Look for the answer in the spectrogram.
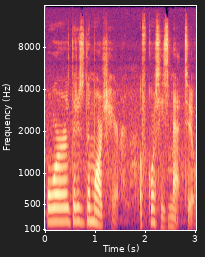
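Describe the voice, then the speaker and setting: A woman's voice: medium pitch, sing-song, a little slow, voice pushed up. A teasing male cat from a children's storybook, acted out by a woman reader. He is offhand and playfully knowing, taking his time with every line. Faint noise sits behind the voice. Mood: sly, casual.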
